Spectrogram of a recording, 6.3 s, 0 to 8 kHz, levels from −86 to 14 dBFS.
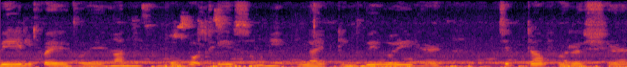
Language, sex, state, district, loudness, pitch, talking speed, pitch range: Punjabi, female, Punjab, Kapurthala, -17 LUFS, 190 Hz, 125 wpm, 175-195 Hz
